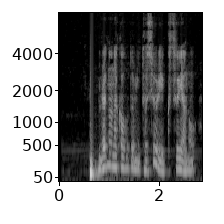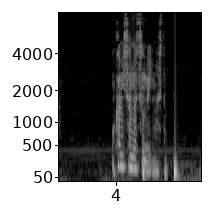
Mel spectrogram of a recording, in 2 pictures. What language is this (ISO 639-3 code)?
jpn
